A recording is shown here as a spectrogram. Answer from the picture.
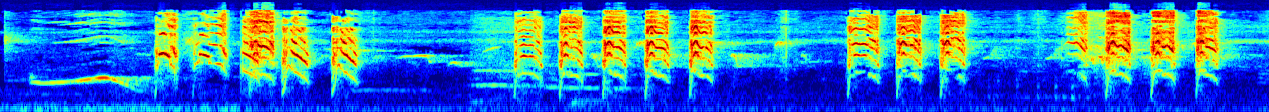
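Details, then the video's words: A green parrot gives harsh, rapid squawks in bursts of four or five notes, pausing between bursts, with a brief whistled note near the start. "Mithu Ki Awaj"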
